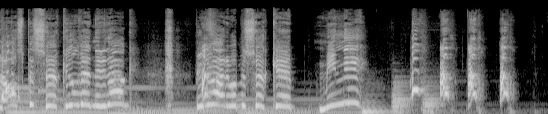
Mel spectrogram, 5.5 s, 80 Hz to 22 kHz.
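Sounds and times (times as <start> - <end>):
speech: 0.2 - 1.4, 2.0 - 3.7
dog barking: 4.1 - 5.2.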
